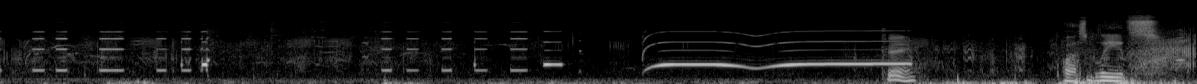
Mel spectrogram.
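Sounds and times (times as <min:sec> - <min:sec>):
high metal detector beep: 0:00.0 - 0:02.2, 0:03.8 - 0:05.8, 0:06.4 - 0:09.2
metal detector beeping: 0:00.0 - 0:02.2, 0:02.9 - 0:05.8, 0:06.4 - 0:09.2.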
